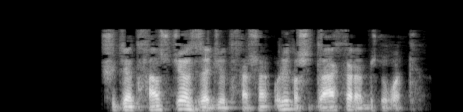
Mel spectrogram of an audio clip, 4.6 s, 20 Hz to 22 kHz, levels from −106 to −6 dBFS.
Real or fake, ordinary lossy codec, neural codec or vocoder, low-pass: real; MP3, 32 kbps; none; 7.2 kHz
